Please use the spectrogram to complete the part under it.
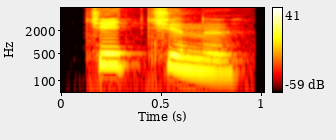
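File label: "чеччыны", Komi, female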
